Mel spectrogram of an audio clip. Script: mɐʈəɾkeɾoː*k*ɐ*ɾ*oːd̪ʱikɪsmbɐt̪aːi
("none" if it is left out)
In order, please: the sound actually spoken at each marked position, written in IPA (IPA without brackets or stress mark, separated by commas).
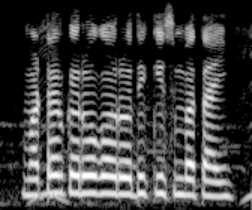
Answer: ɡ, ɾ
